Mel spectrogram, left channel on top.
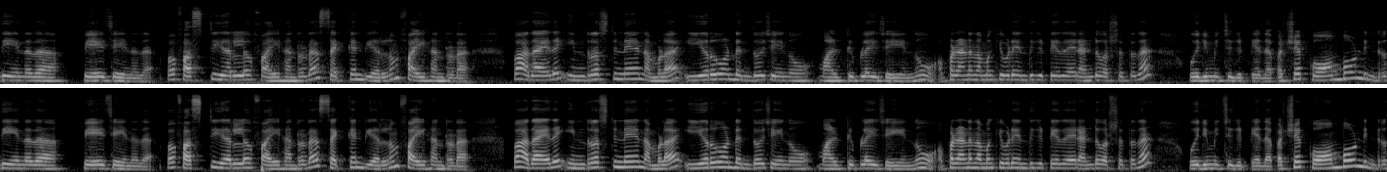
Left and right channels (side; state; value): both; normal; correlation 0.14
